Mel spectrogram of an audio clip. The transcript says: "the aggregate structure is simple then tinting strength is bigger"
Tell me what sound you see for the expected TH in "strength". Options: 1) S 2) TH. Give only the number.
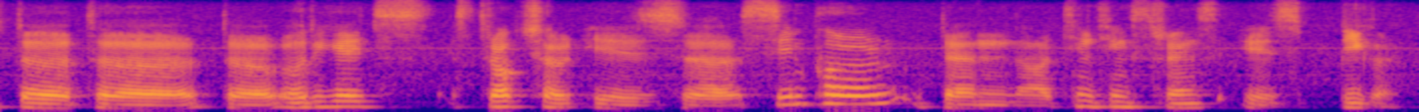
1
